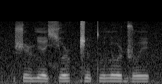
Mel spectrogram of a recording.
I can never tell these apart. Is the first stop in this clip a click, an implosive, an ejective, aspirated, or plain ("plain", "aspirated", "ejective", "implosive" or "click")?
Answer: click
